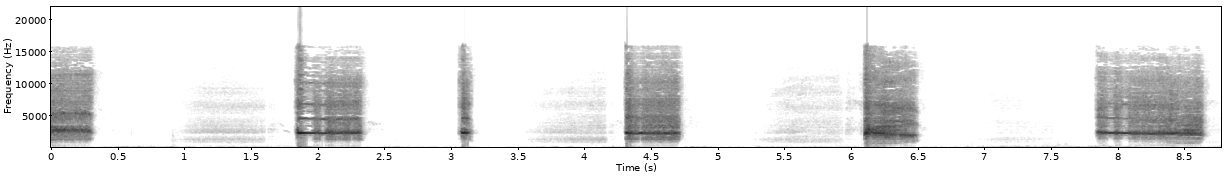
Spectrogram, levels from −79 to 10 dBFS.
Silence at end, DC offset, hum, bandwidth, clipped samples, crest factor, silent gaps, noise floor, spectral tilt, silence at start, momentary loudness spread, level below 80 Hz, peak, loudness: 0.1 s; under 0.1%; none; 16 kHz; under 0.1%; 20 dB; none; -68 dBFS; 4 dB/octave; 0 s; 13 LU; -58 dBFS; 0 dBFS; -13 LUFS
